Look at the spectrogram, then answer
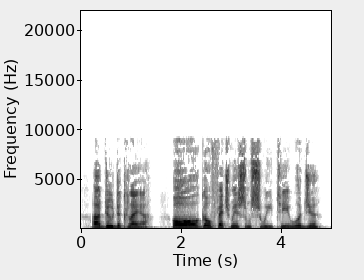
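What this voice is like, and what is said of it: Put-on southern accent. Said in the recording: “he has a southern accent”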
